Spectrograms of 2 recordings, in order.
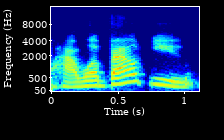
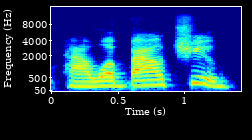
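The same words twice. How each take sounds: First: The t and y are said separately. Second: The t and y blend into a ch sound. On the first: "Itu juga boleh" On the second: "Yang ini T ketemu Y boleh bunyinya jadi C H"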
